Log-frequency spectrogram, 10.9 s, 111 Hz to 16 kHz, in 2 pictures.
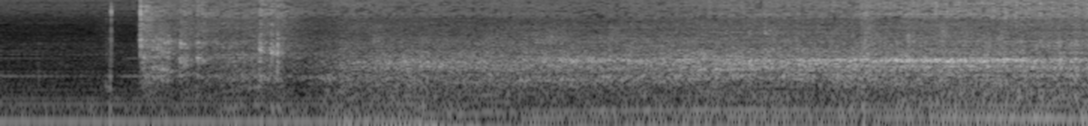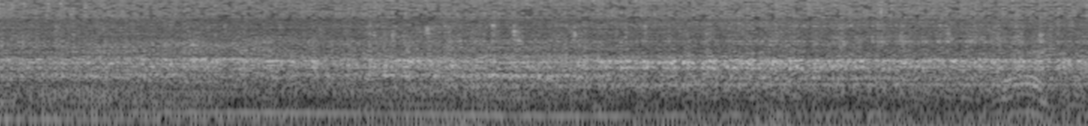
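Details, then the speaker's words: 2000 Lexus ES300 3.0 interference engine, towed in dead, no compression while cranking, first start after reinstalling the timing belt: cranks, catches, settles into a steady even idle with light water pump whirring; motor sounds healthy, water pump noisy. "Water pump making noise, but that motor sounds good. I think we lucked out."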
